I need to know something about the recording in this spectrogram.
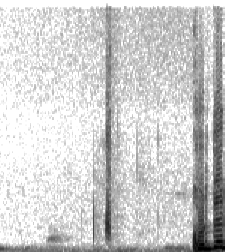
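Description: A quiet pause in the voice-over, with a faint short chirp-like tick and a click about a second in.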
